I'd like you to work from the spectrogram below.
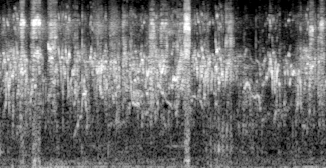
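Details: Pet budgerigars sharing space with parrots fill the air with steady high-pitched warbling chatter, punctuated by sharp squawks near the start and a loud piercing chirp just before the third second.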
